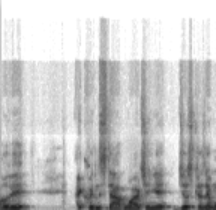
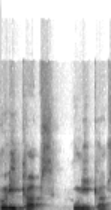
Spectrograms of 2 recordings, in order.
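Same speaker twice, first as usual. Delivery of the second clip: put-on caveman speech. Taking a drink from a giant orange soda, the speaker jokes: caveman voice. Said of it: "I sound like a caveman".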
